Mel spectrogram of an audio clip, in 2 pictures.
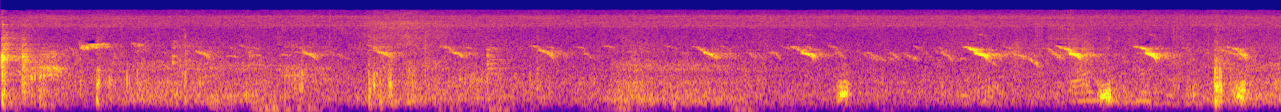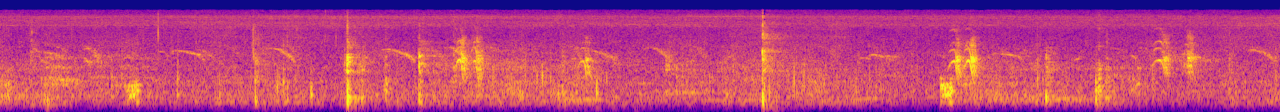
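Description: Birds chirping in many short, high, falling notes, several a second, with a few sharp clicks among them.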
